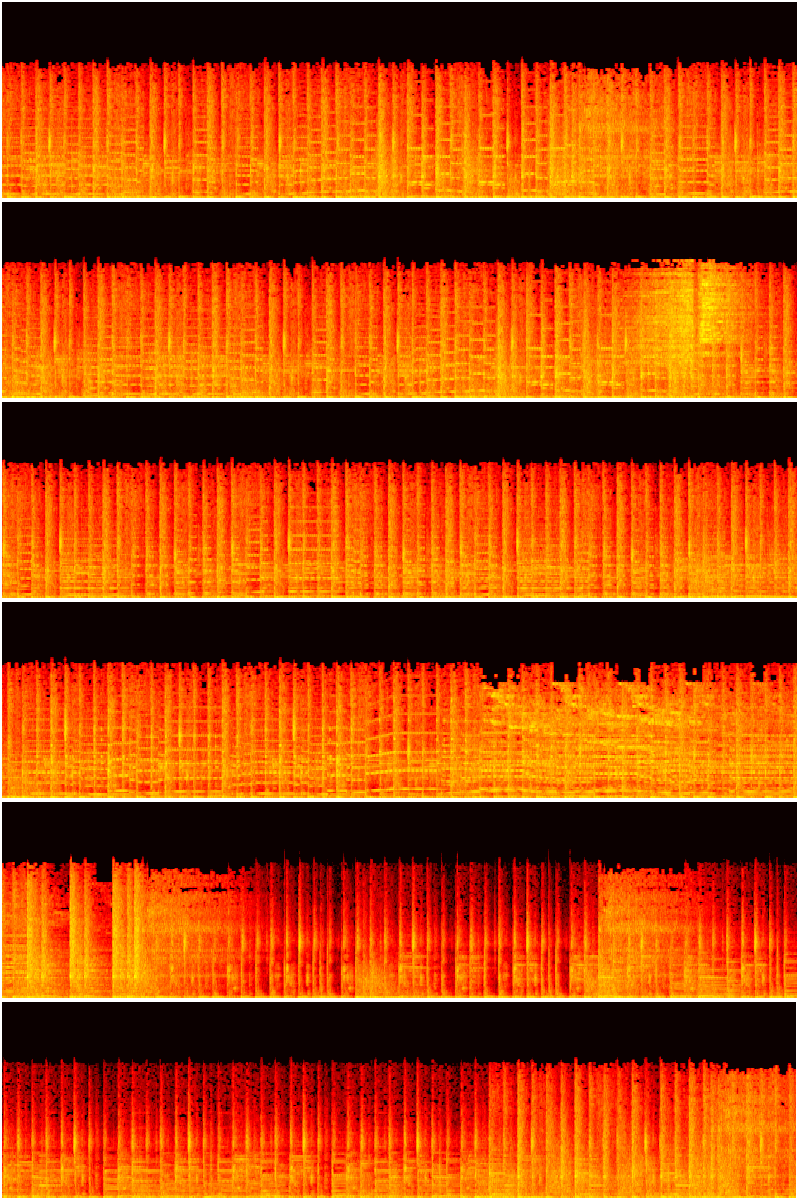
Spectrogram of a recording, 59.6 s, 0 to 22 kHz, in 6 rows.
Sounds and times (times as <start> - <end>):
Music: 0.0 - 59.6.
